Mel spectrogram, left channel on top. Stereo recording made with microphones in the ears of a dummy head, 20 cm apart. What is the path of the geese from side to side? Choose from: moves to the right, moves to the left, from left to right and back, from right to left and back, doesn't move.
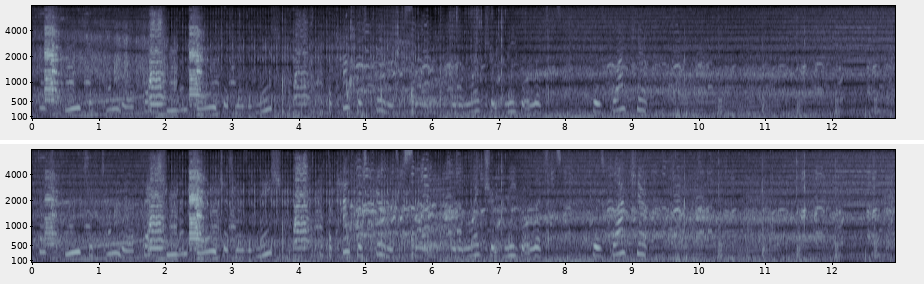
moves to the right.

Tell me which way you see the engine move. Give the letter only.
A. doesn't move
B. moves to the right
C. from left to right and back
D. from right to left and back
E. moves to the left
A.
